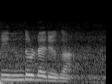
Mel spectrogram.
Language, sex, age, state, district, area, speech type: Malayalam, female, 30-45, Kerala, Kollam, urban, read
